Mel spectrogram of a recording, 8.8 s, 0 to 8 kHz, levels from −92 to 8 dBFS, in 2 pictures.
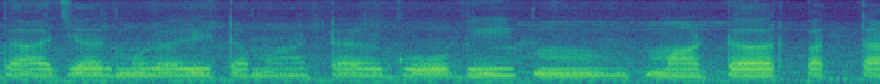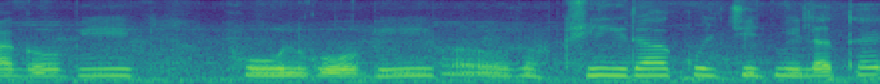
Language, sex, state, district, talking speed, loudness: Hindi, female, Uttar Pradesh, Varanasi, 90 wpm, -19 LUFS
